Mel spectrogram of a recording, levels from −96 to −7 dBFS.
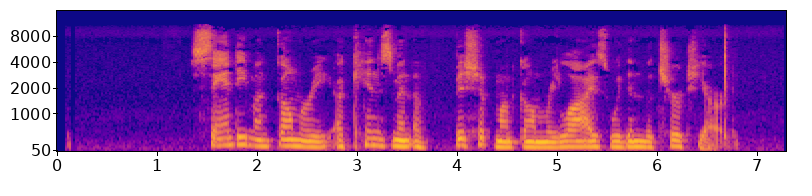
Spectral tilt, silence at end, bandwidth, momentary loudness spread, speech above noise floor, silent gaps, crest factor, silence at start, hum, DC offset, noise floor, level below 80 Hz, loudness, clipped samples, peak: -5 dB/octave; 0.5 s; 11 kHz; 8 LU; 40 dB; none; 18 dB; 1.35 s; none; under 0.1%; -64 dBFS; -60 dBFS; -25 LUFS; under 0.1%; -8 dBFS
